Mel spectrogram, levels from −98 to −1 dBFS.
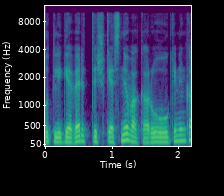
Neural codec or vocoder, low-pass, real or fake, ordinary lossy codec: vocoder, 22.05 kHz, 80 mel bands, Vocos; 9.9 kHz; fake; Opus, 64 kbps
